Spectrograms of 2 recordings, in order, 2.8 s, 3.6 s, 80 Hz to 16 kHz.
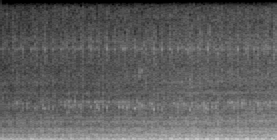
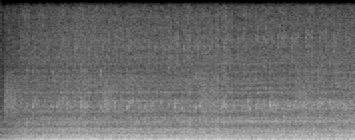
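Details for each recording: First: Toyota Corolla drift car with supercharged BMW M50B20 engine and T18 gearbox, just fitted with B28 injectors: steady smooth idle, no knocks or ticks; runs well though richer at idle, normal. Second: Supercharged BMW M50B20 T18 six-cylinder in a Toyota Corolla drift build with a bypass valve fitted; slightly lumpy, uneven idle, running on 5 cylinders because one coil pack was left unplugged.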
